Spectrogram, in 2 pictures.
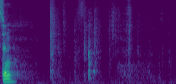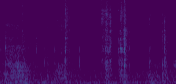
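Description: Trading cards slide and tap against each other.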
